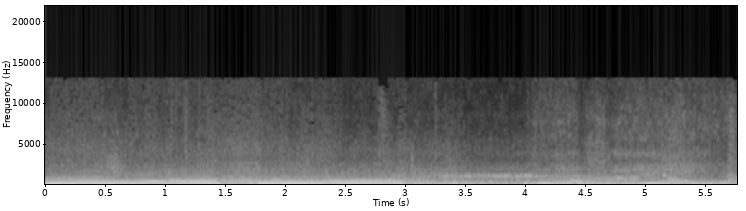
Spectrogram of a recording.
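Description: Car engine accelerating hard, its pitch climbing and dropping sharply twice as it shifts up a gear, then revving up and down in the second half.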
